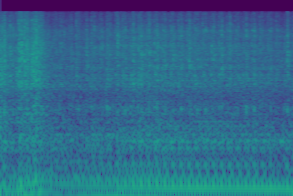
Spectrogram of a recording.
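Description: A modified car's engine rumbles loudly with a deep, throaty drone that holds steady throughout, after a short burst of hiss at the start, on a Friday-night cruising strip in Appalachia; no one speaks.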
